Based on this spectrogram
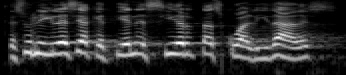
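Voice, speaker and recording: A male pastor with a Guatemalan Spanish accent preaching a sermon, often pausing to search for the right word and calling his listeners "beloved brother". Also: extremely high pitch. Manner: halting, searches aloud for words and restarts phrases. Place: church sanctuary. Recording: long reverb of a church hall.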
